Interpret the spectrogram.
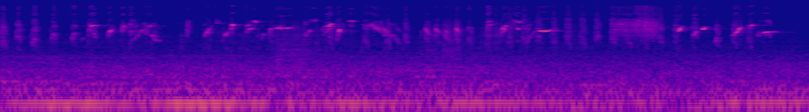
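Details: European goldfinch singing a rapid, tinkling twitter of short high notes and quick slurred trills, delivered in dense bursts with brief pauses, over a steady low background hum.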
